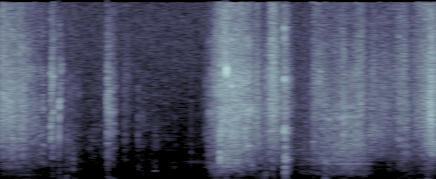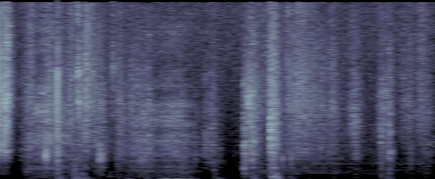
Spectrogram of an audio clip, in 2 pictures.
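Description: Vinyl record and its sleeve being handled: soft rustling and sliding of paper and card with light clicks, and one loud, dull thump about four and a half seconds in.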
